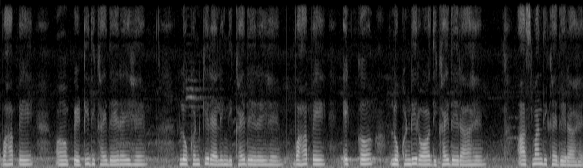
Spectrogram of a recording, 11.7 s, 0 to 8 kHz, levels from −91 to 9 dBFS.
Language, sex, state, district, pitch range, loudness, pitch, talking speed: Hindi, female, Bihar, Purnia, 190-210 Hz, -24 LUFS, 200 Hz, 150 wpm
